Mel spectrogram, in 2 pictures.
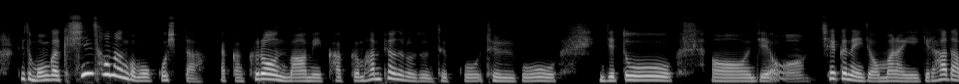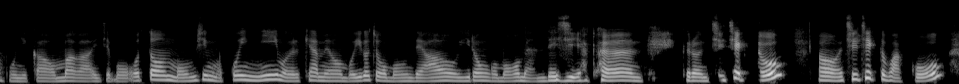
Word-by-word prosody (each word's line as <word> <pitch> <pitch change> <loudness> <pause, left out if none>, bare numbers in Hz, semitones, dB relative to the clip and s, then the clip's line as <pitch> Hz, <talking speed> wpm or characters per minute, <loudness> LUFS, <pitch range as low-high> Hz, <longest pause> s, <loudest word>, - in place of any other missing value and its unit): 그래서 260 -2 -2
'뭔가 205 +3 +3
이렇게 205 - -5
신선한 470 -7 +6
거 200 - 0
먹고 170 +3 -3
싶다.' 140 -8 -11
약간 160 -1 -10
그런 240 -7 +5
마음이 160 -1 -3
가끔 170 +1 -7
한편으로도 220 - -1
듣고 155 0 -9
들고 160 0 -5 0.4
인제 175 -1 -1
또 195 -3 +2 0.4
어 155 -1 -2
인제 160 +1 -3
어 145 -1 -8
최근에 260 -8 +2
이제 160 0 -5
엄마랑 155 +1 -3
얘기를 150 +6 -6
하다 230 -3 +1
보니까 150 -1 -8
엄마가 150 -1 -4
이제 145 - -8
"뭐 145 0 -7
어떤 205 +4 +1
뭐 160 -4 -2
음식 190 +6 -2
먹고 210 +5 -3
있니?" 205 +2 +2
뭐 170 -5 -1
이렇게 155 +5 -6
하면 165 -3 -3
"뭐 155 - -4
이것저것 185 -1 -1
먹는데." 155 0 -5
"아우. 165 +2 -1
이런 175 +2 -2
거 155 - -6
먹으면 160 +2 -3
안 150 +2 -8
되지." 180 -2 +2
약간 180 -1 +2 0.4
그런 170 -3 +1
질책도 260 - +5 0.3
어 185 -3 +3
질책도 235 +3 +2
받고. 165 - +1
170 Hz, 345 characters per minute, -24 LUFS, 155-200 Hz, 0.4 s, 신선한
